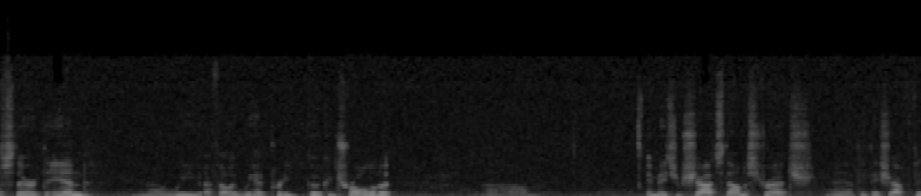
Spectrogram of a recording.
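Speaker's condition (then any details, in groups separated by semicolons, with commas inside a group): No condition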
